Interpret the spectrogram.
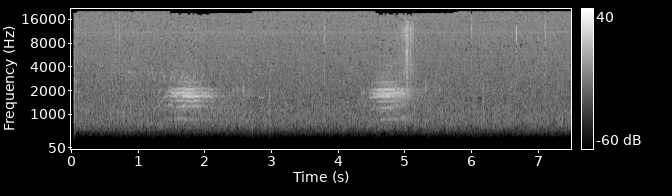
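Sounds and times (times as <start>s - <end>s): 
quiet background hiss: 0.1s - 7.4s
Eurasian jay (Garrulus glandarius) giving harsh rasping screeches: 1.4s - 2.4s, 4.4s - 5.3s.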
